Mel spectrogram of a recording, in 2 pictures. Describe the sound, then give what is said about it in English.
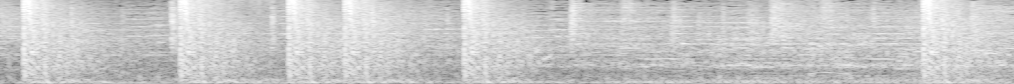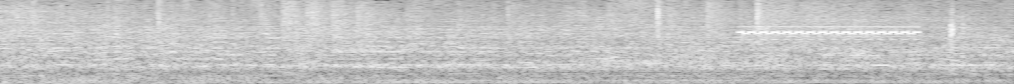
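Gunshots at a cinema: several sharp, loud cracks in an irregular burst, then one more shot after a pause, over a constant noisy background. “It's really loud here, but I'm kind of freaking out. I think I just heard gunshots. I mean, there are lots of gunshots”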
